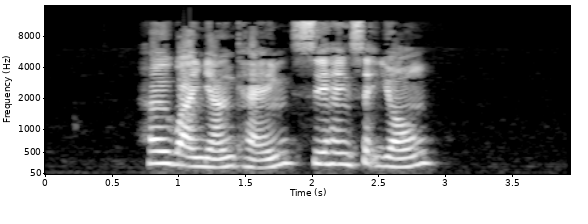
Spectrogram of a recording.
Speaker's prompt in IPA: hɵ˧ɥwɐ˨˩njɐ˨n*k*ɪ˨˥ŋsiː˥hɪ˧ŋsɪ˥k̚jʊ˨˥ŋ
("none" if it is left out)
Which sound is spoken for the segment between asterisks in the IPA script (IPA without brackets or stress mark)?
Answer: kʰ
